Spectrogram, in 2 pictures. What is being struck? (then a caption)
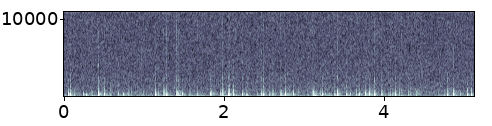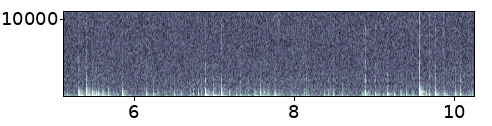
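Rubber spiky massage ball. A small, solid, blue spiky rubber massage ball is rolled and rubbed under a flat palm and fingertips on a dark tabletop. It makes a low, rumbling scuff with soft bumpy patter and occasional sharper ticks as the spikes catch. The sound swells and fades irregularly throughout.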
